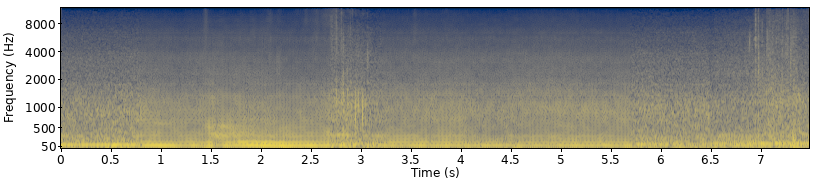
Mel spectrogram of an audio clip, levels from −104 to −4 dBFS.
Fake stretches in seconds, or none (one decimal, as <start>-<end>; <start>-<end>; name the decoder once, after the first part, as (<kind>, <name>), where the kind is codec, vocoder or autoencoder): 0.8-2.7 (vocoder, Vocos); 3.2-5.7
